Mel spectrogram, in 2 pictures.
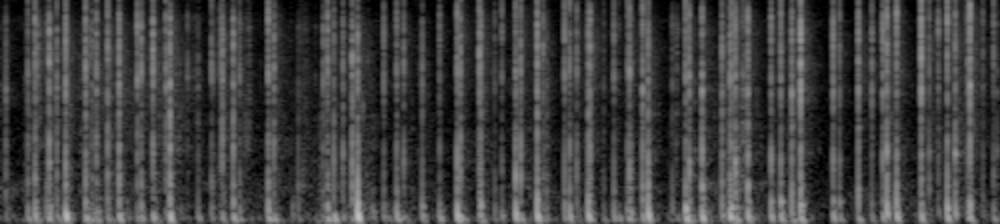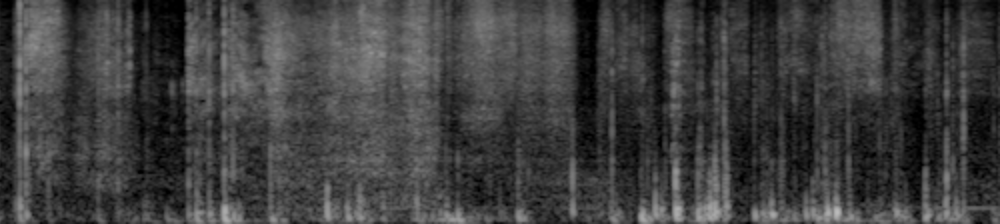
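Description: Long nails tap rapidly and steadily on a hollow, medium blue paper gift bag with a peacock feather print, making dry, thumpy clicks with a low body. After about halfway, the tapping gives way to scratching across the paper, a brighter, continuous rustle broken by occasional sharper taps.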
